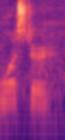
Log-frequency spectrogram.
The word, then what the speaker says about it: Worcester: My name is Worcester. Google that. You'll find everything you need to know, man. Spell it. Uh w O R C E S T E R like Worcester, Massachusetts. Right.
